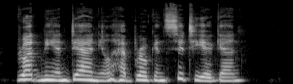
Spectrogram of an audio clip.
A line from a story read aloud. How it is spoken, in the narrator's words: Zelenka said calmly over the comms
